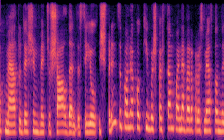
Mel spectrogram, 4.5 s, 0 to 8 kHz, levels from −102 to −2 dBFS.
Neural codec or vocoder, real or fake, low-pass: codec, 16 kHz, 0.8 kbps, ZipCodec; fake; 7.2 kHz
